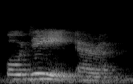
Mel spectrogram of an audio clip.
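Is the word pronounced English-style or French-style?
French-style. It is said with a French pronunciation. The speaker calls it right. "let me give you the clear pronunciation"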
